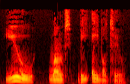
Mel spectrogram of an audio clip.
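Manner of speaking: slow, controlled, tense reply. A narrator's reading. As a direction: hold back, spacing the words tightly. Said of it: "her voice tense and lowered".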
